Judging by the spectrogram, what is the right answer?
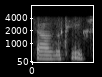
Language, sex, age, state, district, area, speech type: Kashmiri, male, 18-30, Jammu and Kashmir, Budgam, rural, conversation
